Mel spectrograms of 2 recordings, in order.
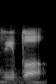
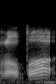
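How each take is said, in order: First: The first vowel is a close 'i' sound. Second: The first vowel is an open 'a' sound. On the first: "wa kasriha, dan kasrahnya ra" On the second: "bisa dibaca dengan bi fathir ra, dengan fathahnya ra"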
